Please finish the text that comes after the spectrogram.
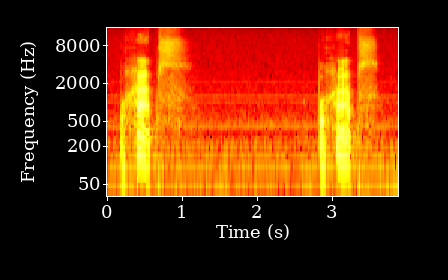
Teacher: R is not uttered because it is followed by h in the word perhaps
